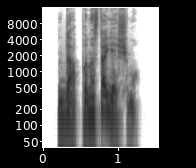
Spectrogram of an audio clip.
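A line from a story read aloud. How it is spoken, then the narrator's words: Barked. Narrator (Russian): рявкнул участковый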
